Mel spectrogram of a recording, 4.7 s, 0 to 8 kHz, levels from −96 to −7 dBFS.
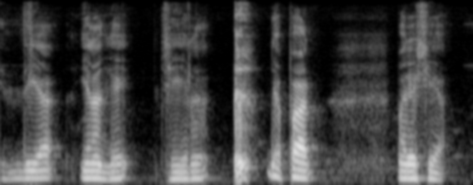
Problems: constant background noise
